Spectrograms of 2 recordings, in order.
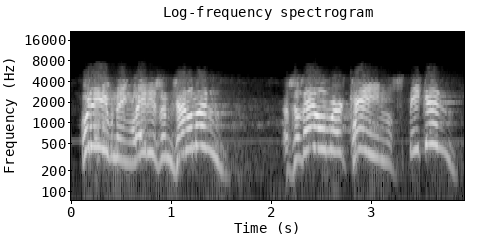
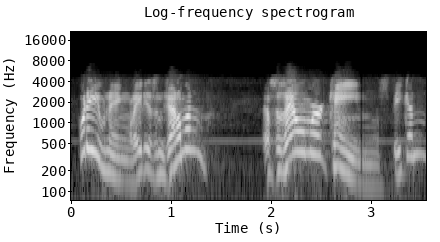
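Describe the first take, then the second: First: It is said loudly and firmly. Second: It is said softly and timidly.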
